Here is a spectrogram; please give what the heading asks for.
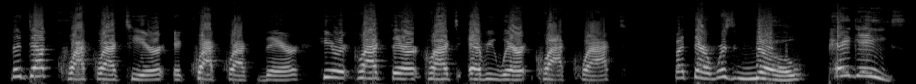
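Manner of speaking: bouncy, rhythmic refrain narration; story read to children. A narrator's reading. Reader recites animal noises for children, bouncy storytelling. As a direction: read it with a nursery-rhyme bounce. Reads picture book, singsong refrain.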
